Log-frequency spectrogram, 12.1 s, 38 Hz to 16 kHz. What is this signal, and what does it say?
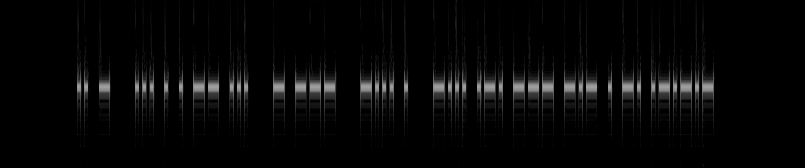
Morse code, heard as a keyed tone, about 22 wpm, 700 Hz. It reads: IT SEEMS TO BE BROKEN.
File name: practice / 22wpm / Sentences with 3-Word Phrases - 22wpm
